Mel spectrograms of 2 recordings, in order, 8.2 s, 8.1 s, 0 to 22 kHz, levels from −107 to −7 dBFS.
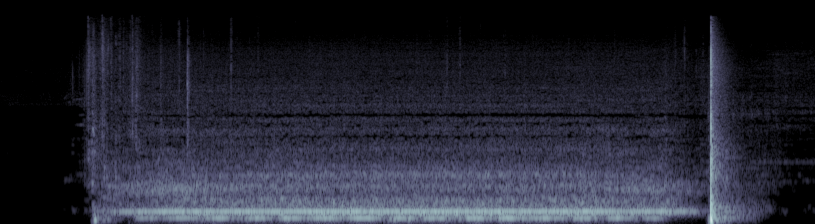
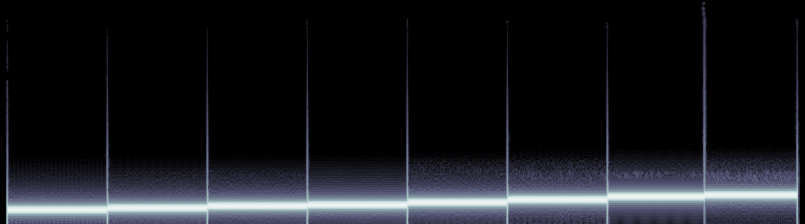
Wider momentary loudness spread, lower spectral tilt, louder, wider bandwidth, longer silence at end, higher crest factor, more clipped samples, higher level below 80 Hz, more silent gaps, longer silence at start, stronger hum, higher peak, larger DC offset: first, 16 LU vs 0 LU; about the same, -6 dB/octave vs -5 dB/octave; second, -42 LUFS vs -16 LUFS; first, 16 kHz vs 1.4 kHz; first, 0.65 s vs 0.05 s; first, 38 dB vs 4 dB; neither; about the same, -52 dBFS vs -56 dBFS; neither; first, 0.9 s vs 0.1 s; neither; first, -4 dBFS vs -12 dBFS; neither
